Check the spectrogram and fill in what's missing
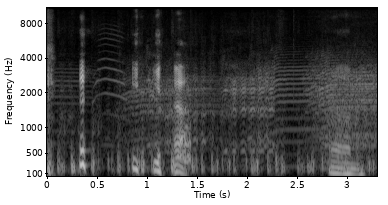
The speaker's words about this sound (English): Yeah. So this... then, do you hear sheep?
